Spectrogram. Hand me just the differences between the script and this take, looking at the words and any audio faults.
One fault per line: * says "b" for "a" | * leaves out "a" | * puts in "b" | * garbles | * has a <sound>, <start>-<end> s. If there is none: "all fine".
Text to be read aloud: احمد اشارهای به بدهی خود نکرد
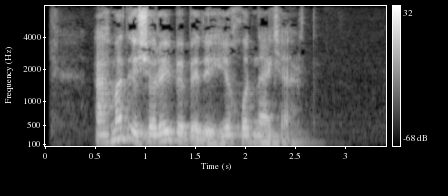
all fine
